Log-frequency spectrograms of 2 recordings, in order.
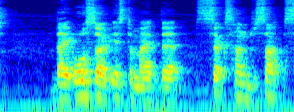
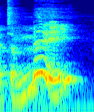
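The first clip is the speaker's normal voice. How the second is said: voice going high; 10 semitones higher than usual. Real, not acted. Host getting excited making his point, voice going high. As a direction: pitch jumps up on "me", drawn out. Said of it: "my voice went all high there".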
